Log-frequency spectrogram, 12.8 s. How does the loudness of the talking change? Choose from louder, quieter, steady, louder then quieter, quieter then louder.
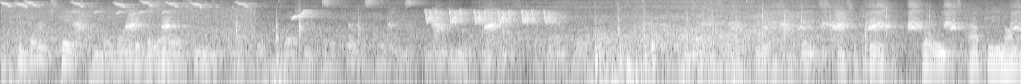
quieter then louder.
